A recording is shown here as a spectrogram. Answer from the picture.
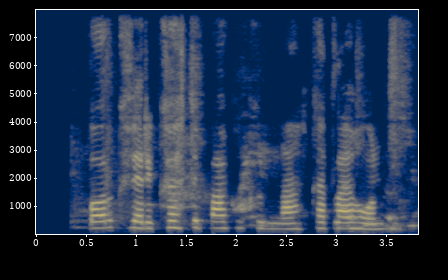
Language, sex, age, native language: Icelandic, female, 13, Icelandic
